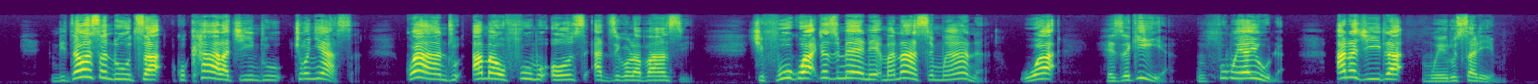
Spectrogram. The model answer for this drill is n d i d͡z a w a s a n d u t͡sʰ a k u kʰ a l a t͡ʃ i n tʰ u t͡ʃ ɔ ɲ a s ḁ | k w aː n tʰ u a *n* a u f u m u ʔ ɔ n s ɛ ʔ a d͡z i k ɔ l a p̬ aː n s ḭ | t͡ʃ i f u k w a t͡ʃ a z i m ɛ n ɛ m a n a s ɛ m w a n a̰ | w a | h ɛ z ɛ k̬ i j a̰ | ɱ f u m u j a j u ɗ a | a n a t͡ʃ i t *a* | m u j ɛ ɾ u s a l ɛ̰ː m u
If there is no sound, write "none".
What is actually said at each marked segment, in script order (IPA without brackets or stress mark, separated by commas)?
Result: m, a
